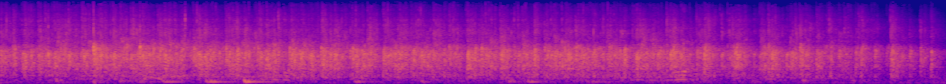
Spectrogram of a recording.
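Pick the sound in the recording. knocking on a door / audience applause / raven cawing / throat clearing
audience applause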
